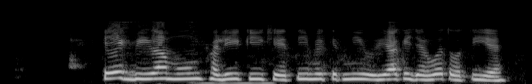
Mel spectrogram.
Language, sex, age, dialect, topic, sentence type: Hindi, female, 25-30, Marwari Dhudhari, agriculture, question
